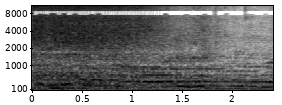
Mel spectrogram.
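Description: A Kohler Highline toilet flushing through its flushometer valve: a loud rush of water into the bowl that eases slightly near the end.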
